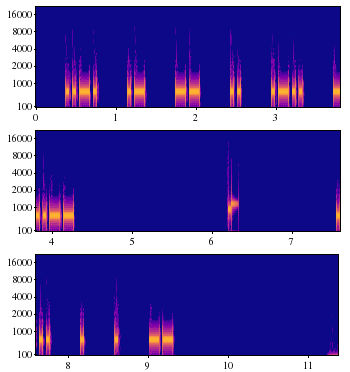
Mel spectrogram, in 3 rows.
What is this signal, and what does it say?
Morse code, heard as a keyed tone, about 28 wpm, spaced as for 16 wpm, 700 Hz. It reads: FAMILY SEEM
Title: 3x Character Spacing - Top 500 Words - 28wpm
